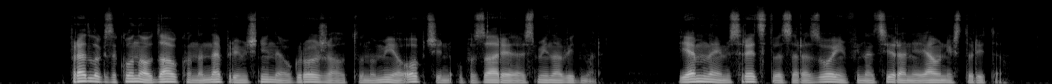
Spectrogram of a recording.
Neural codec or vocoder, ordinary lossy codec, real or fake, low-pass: vocoder, 48 kHz, 128 mel bands, Vocos; none; fake; 19.8 kHz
